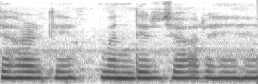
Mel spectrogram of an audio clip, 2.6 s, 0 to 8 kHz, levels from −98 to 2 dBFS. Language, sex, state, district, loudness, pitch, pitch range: Hindi, female, Jharkhand, Sahebganj, -32 LUFS, 220 Hz, 215-220 Hz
